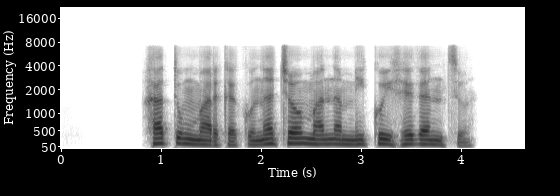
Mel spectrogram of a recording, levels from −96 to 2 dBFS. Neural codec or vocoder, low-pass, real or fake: codec, 16 kHz, 0.7 kbps, FocalCodec; 7.2 kHz; fake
